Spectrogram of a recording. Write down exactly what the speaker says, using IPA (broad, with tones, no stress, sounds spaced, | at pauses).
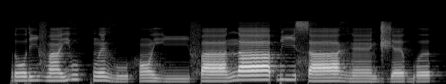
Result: ɾ o˧ ɾ i˧ v ã˧ j u˦ kʷ ɛ̃˦ ɣ u˨ h ɔ̃˧ j iː˨ f aː˧ n aː˦ ɓ i˦ s aː˧ ɣ ɛ̃˧ d͡ʒ ɛ˧ ɡʷ ə˧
